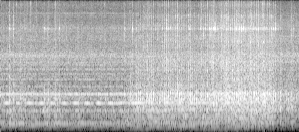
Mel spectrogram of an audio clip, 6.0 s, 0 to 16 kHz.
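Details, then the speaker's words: Bridgeport 1 HP R8 milling head on an American Tool Works planer mill, 5-inch face mill at 135 RPM, roughing pass on bar: steady even cutting tone holding pitch under load, no chatter, a normal clean cut. "that's cutting pretty good at that feed rate um so I'm actually running 135 RPM that's a five inch base Mill"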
